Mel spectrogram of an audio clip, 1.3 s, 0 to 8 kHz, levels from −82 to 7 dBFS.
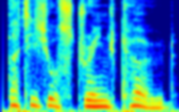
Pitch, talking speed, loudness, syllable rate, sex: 155 Hz, 220 wpm, -14 LUFS, 5.0 syllables/s, male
